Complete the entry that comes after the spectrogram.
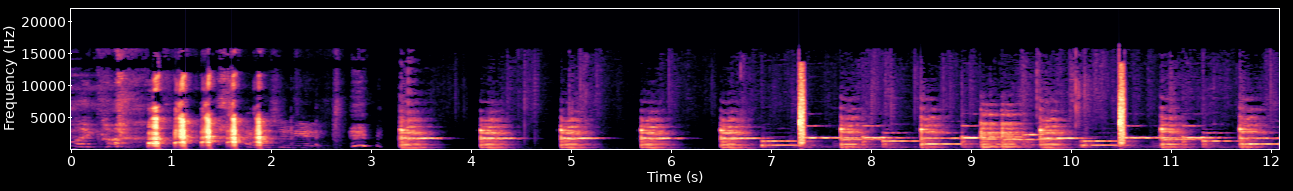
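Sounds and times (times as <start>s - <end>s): woman laughing: 0.0s - 3.2s.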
